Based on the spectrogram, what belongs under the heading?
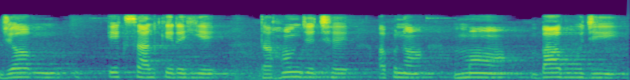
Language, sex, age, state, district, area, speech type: Maithili, female, 45-60, Bihar, Supaul, rural, spontaneous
